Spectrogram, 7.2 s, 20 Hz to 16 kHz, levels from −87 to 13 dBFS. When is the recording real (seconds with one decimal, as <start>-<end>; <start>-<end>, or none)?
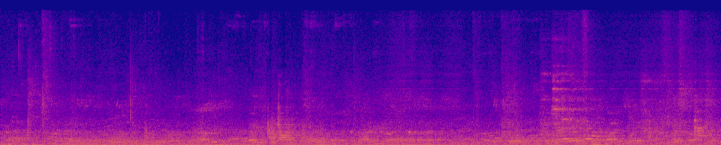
0.0-3.8; 4.6-5.7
